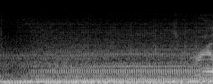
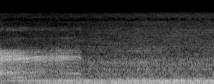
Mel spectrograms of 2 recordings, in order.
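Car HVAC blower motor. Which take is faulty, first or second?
first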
